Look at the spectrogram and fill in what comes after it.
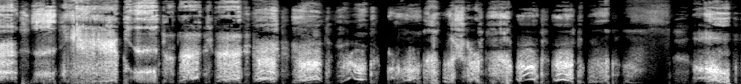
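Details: Pug described as demonic, giving a long series of loud, rough, throaty growls and grunting groans in bursts of about half a second, with brief pauses between, rising and falling in strained, harsh tones.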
